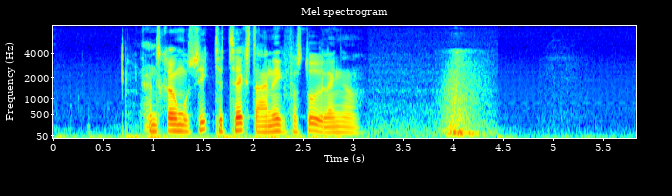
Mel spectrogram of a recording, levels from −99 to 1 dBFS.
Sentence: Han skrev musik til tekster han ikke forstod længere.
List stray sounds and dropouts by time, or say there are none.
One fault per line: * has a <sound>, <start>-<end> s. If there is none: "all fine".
* has a whoosh, 3.8-4.4 s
